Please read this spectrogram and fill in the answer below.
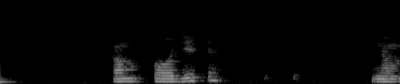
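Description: Marker pen writing on a whiteboard, faint strokes heard in the pauses between a man's brief spoken words.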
